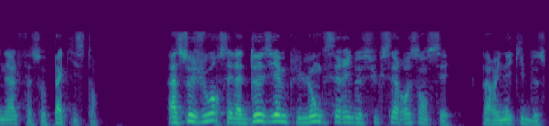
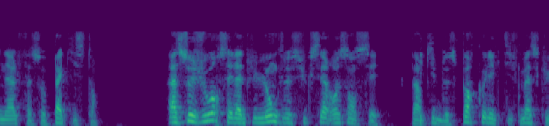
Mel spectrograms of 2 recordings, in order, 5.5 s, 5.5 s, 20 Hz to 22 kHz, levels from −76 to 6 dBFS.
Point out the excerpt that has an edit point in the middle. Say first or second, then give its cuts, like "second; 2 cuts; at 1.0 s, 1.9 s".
second; 3 cuts; at 2.5 s, 2.8 s, 4.2 s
